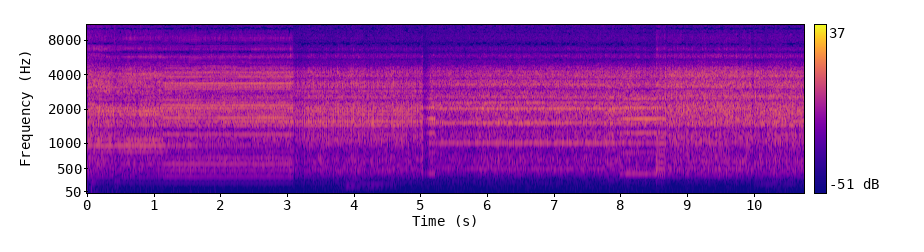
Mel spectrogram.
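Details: Interference heard on an AM broadcast band receiver near a TV setup: a steady buzzy hum of stacked tones whose pitch pattern shifts abruptly as the LCD monitor switches on, RFI radiated from the monitor.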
